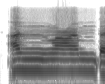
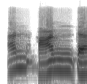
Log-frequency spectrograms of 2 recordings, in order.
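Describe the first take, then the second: First: আন Amta with the n and m held too long; overstretched, delayed আন Amta; wrongly drawn out. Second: আন Amta cut cleanly, without delay; distinct, unlingering আন, then Amta; each letter separate. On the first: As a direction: linger on the n of আন and the m of Amta. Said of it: "এরকম পড়া যাবে না". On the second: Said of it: "প্রতিটা হরফ কাটা কাটা". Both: Shown as a demonstration.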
